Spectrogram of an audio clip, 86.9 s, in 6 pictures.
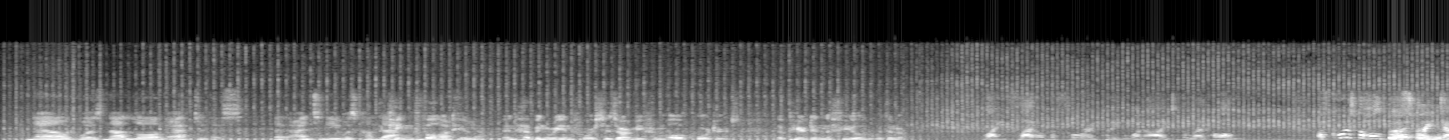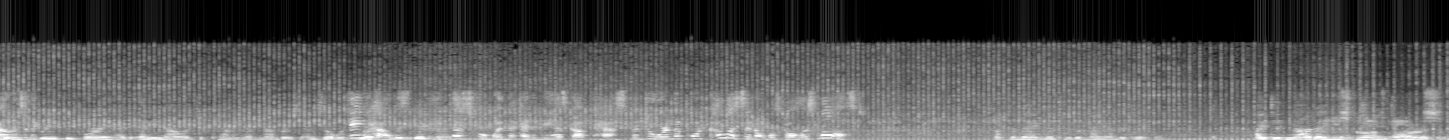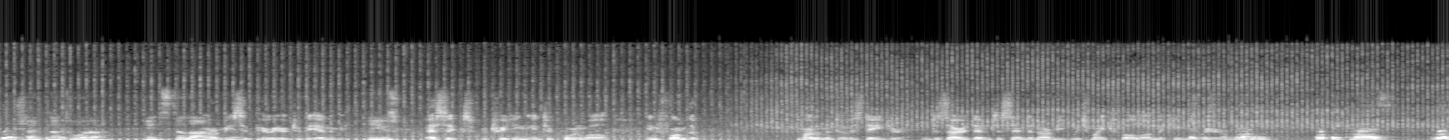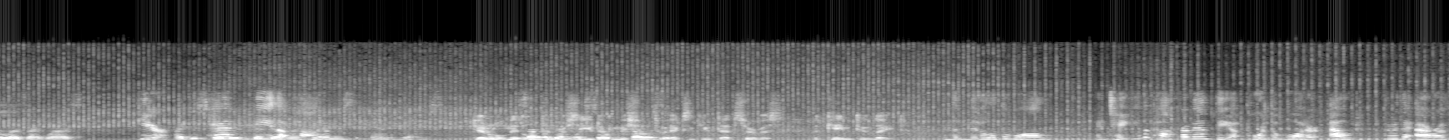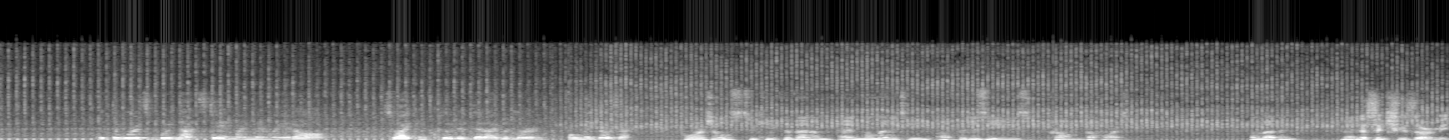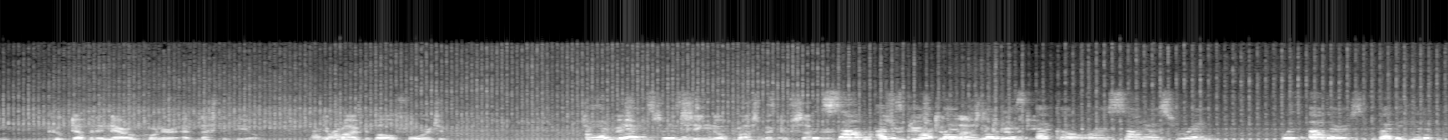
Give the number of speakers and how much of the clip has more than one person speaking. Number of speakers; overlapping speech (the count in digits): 4, about 22%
